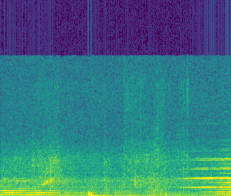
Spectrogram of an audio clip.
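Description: A brief lull in a string orchestra's playing: the last held notes fade away quietly, with a short rising squeak about half a second in and a single low thump just under a second in.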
